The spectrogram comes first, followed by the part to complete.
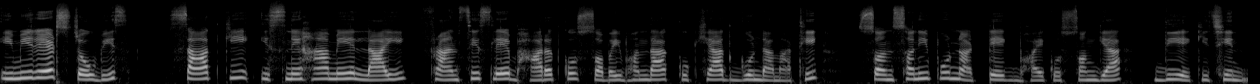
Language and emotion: Nepali, neutral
